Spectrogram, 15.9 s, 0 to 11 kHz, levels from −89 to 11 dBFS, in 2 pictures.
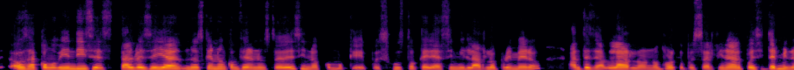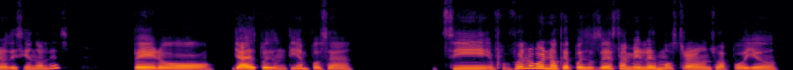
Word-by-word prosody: o 235 - +5
sea, 225 0 -1
como 215 -1 +1
bien 245 +2 +1
dices, 235 -4 -1
tal 220 -1 +3
vez 235 +1 +4
ella 240 0 +5
no 220 -1 -5
es 225 0 -3
que 245 - -4
no 235 0 -3
confiara 225 -1 -3
en 220 - -5
ustedes, 220 +4 -1
sino, 215 -4 -7
como 225 +1 -14
que, - - -12
pues, - - -16
justo 235 -2 -9
quería 105 - -2
asimilarlo 210 - -3
primero 225 +5 -5 0.3
antes 220 - 0
de 200 - -5
hablarlo, 205 -2 0
¿no? 215 +3 -9
Porque, 255 -1 -4
pues, 205 - -13
al - - -5
final, 220 +4 -3
pues, 250 0 +1
sí 220 - -26
terminó 235 -4 +2
diciéndoles 245 - -6 0.6
pero 200 -3 +3 0.2
ya 215 -1 +7
después 225 -1 +6
de 210 - -4
un 195 - -12
tiempo, 275 +4 -3
o - - -4
sea, 200 -1 -6 0.9
sí 250 -1 -2
f - - -16
fue 315 +4 +1
lo 360 +2 +1
bueno 305 -5 +4
que, 240 -1 +5
pues, 230 +1 +3
ustedes 255 +4 +2
también 225 -3 -1
les 250 0 +4
mostraron 220 0 -3
su 225 - -3
apoyo, 205 +1 -2
225 Hz, 210 wpm, -20 LUFS, 210-240 Hz, 0.9 s, ya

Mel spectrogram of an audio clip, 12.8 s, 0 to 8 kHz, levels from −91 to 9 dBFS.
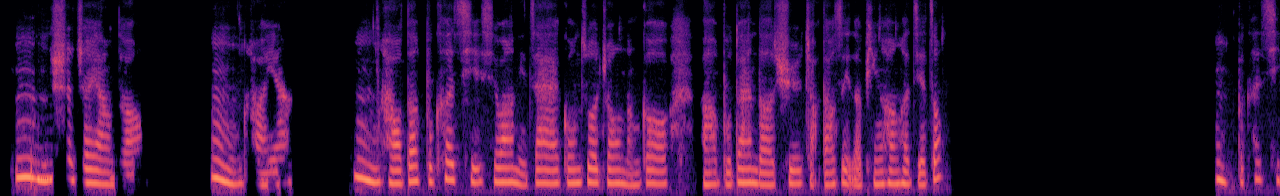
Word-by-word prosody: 嗯， 285 -4 +6
是 260 0 -3
这 215 -3 +1
样 190 -2 +1
的。 - - -10 0.9
嗯， 260 -6 +5 0.2
好 185 -1 -4
呀。 185 +1 -6 0.7
嗯， 260 -7 +5
好 200 -1 +2
的， 230 +3 +3
不 225 - -4
客 255 +3 +1
气， 220 -3 0
希 225 0 -3
望 220 -1 +4
你 175 -3 -3
在 205 0 +2
工 205 0 0
作 210 0 +2
中 200 -1 0
能 175 -1 -3
够， 195 0 -1 0.3
呃， 180 0 -1
不 185 -1 -4
断 210 +1 +2
地 180 -2 +1
去 195 +2 -1
找 180 -3 -6
到 180 +1 -2
自 205 +2 0
己 - - -1
的 - - -1
平 190 -1 -3
衡 195 0 0
和 195 - +1
节 180 -2 -2
奏。 265 +9 0 2.7
嗯， 250 -2 +3
不 - - -7
客 260 +5 -8
气。 - - -6
205 Hz, 195 characters per minute, -23 LUFS, 190-225 Hz, 2.7 s, 嗯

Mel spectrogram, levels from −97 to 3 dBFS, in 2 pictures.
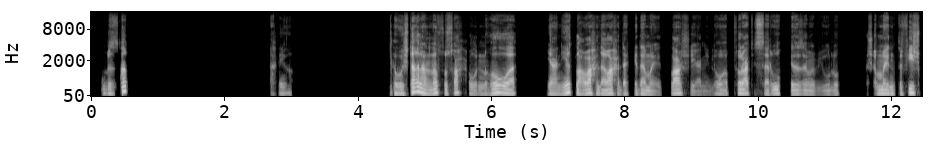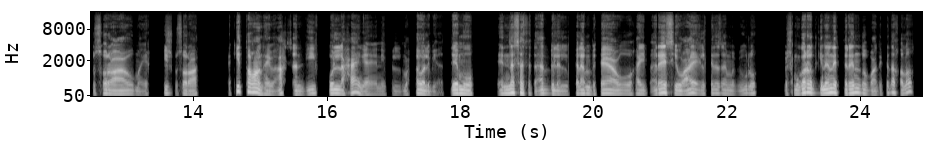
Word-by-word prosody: بالضبط. 120 -2 0 2.3
أيوه. 115 +1 -13 1.5
لو 115 - 0
اشتغل 155 +9 +6
على 115 -5 +3
نَفْسه 125 -2 0
صح، 130 +2 -4
وإن 100 -2 -9
هو 120 +1 +3 0.5
يعني 100 +3 -2
يطلَع 135 -7 +3
واحدة 110 -3 +3
واحدة 110 -4 +2
كده 110 -1 -3
ما 100 -2 -3
يطلَعش 115 +7 -1
يعني 90 -1 -15
اللي 95 +4 -22
هو 110 -1 -6
بسرعة 120 -2 +3
الصاروخ 110 +2 -3 0.2
كده 105 0 -2
زَي 105 0 -7
ما 100 -1 -7
بيقولوا، 100 +2 -13 0.4
عشان 115 - -8
ما 110 0 +3
ينطفيش 110 +5 0
بسرعة 100 -3 +1
وما 95 -3 -10
يختفيش 115 +5 -10
بسرعة، 95 0 -1 0.5
أكيد 180 - +2
طبعًا 150 -11 +6
هيبقى 95 -2 -4
أحسَن 95 - -1
ليه 110 +6 -3
في - - -24 0.2
كُلّ 115 -2 +4
حاجة 130 -10 0
يعني 90 0 -13
في - - -22
المحتوى 95 +5 -3
اللي 95 -2 -1
بيقدمه، 110 +5 +1 0.4
الناس 125 +4 +3
هتتقبل 110 -2 -2
الكلام 105 +4 -2
بتاعه، 110 +2 +2
وهيبقى 105 -1 -5
راسي 130 0 +5
وعاقل 105 +2 +1
كده 115 +1 -6
زَي 110 -1 -9
ما 100 -1 -10
بيقولوا 115 +5 -8 0.4
مش - - -12
مجرد 130 +5 +5
جنان 125 +4 +6
الtrend 130 +2 +2
وبعد 100 -5 -6
كده 140 - -4
خلاص 150 +5 -4
110 Hz, 150 wpm, -27 LUFS, 100-120 Hz, 2.3 s, اشتغل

